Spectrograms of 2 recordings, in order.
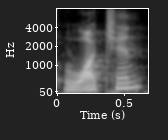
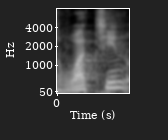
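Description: First: WATCHING with a reduced ending, "wat-chen"; model pronunciation. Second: WATCHING with a clear I, "wat-cheen"; wrong pronunciation. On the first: Teacher giving learners the model, correct pronunciation. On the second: Teacher showing learners the mistake, wrong pronunciation. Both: Shown as a demonstration. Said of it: "No es watching".

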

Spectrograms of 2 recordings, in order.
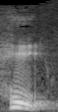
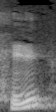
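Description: First: "he" with a light English H; gentle, airy H on "he"; aspirated H. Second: "he" with a scraping Spanish jota; exaggerated Spanish H on "he"; wrong throaty H. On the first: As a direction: let "he" start on a soft puff of air. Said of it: "Sea he". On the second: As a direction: rasp the H in "he" at the back of the throat. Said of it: "que no sea". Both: Shown as a demonstration.

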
